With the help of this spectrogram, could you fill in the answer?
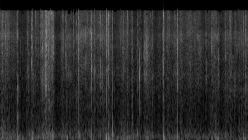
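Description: A red and white plastic ribbon gift bow is squeezed and scratched with long nails close to the mic. The result is a dense run of crinkling, crackling plastic with many sharp, bright clicks and a soft low rustle underneath.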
